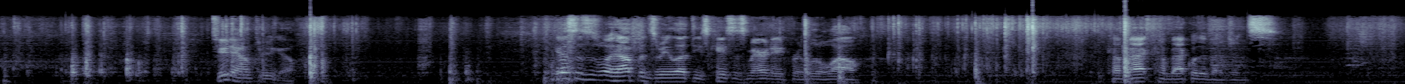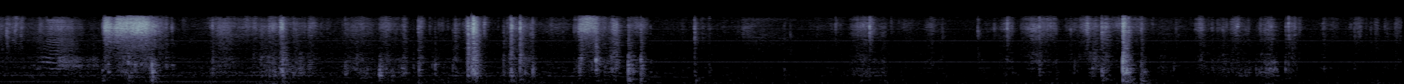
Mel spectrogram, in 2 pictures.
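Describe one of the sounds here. Cardboard boxes are handled and tapped, with light knocks and scrapes.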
